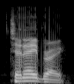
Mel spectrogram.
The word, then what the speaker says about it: Tenebre: How do you pronounce this? Um, title, Trevor. Tbre. Tenebre.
